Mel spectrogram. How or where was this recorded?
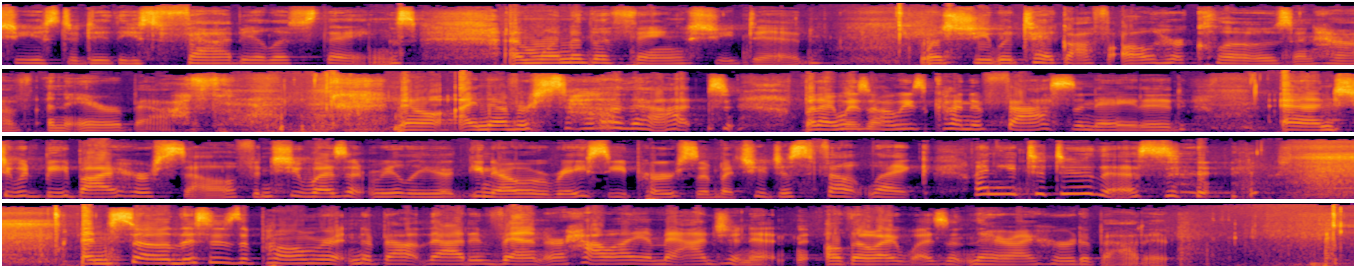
live audience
